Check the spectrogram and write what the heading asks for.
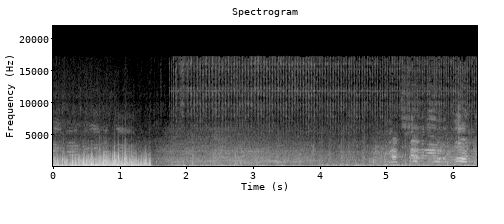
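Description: Runners' footsteps on a rubberised track, under a loud rushing noise that fills the first second and a half and then cuts off suddenly. Voices come in near the end.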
